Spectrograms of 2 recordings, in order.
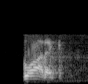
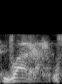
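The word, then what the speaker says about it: Vladeck: How do you say his name again? – Vladek. – Yeah, Vladek. Sorry.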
